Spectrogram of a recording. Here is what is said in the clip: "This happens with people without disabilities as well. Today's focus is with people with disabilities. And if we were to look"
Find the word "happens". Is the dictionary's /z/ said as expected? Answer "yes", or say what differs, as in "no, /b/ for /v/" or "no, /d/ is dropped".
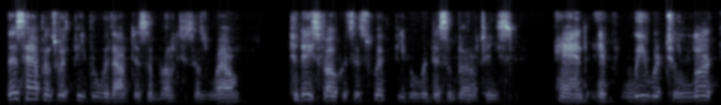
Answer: yes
